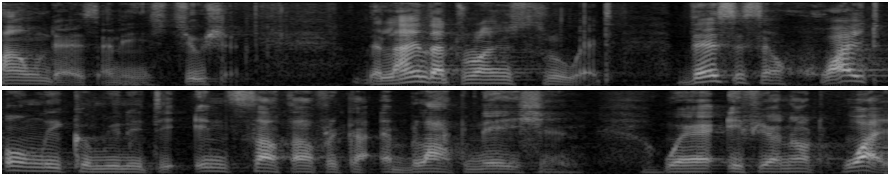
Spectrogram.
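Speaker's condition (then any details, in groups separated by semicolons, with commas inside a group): No condition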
